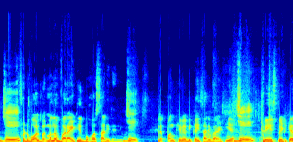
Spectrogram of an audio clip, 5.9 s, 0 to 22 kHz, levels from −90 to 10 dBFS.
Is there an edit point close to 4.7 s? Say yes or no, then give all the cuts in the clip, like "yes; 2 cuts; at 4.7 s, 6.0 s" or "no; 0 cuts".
no; 1 cut; at 3.2 s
